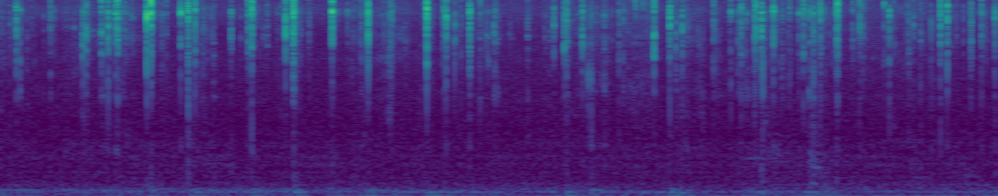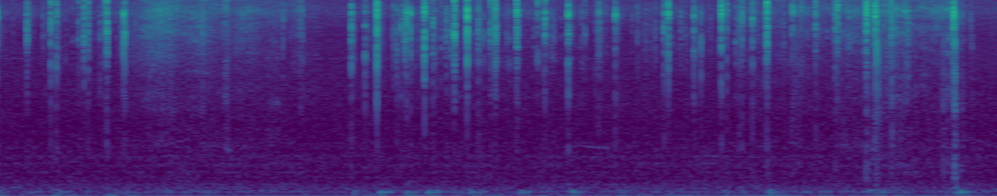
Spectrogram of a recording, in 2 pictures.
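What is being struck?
Aluminum and plastic computer keyboard.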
